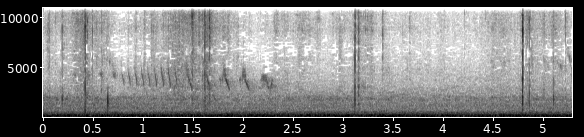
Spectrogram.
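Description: Small birds chirping in short rapid series over a steady low rumble outdoors, with a few sharp clicks, about half a second in, around three seconds and near the end.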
